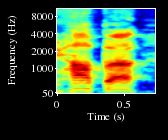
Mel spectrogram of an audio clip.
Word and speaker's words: Hoppe: representing the God Emperor Hop. Oh, I'm sorry, Hoppa. I'm sorry, Hoppa! Because you gotta overpronounce that last vowel for some reason.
